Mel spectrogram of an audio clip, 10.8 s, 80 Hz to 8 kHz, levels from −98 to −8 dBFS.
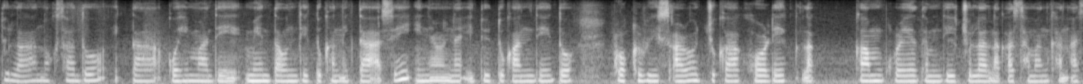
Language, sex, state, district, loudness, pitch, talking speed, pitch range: Nagamese, female, Nagaland, Kohima, -18 LUFS, 195 Hz, 185 wpm, 190-200 Hz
